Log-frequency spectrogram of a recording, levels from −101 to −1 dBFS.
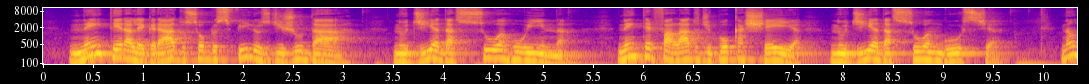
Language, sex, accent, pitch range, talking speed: Portuguese, male, Brazilian, 110-135 Hz, 145 wpm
